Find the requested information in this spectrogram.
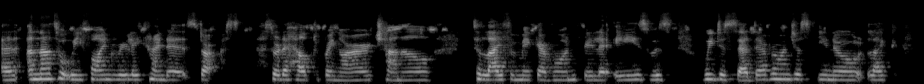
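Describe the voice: Bright and sharp in tone, the voice moves at a moderate pace with little pitch movement. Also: woman, medium pitch for a woman.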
